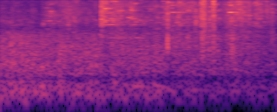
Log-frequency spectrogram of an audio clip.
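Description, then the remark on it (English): Glass from explosions in a Russian airstrike on a maternity hospital in Mariupol, Ukraine, shatters and rains down onto the street in several sharp, bright crashes and tinkles over a steady, rough roar of background noise; no distinct blast stands out. “In video captured from the scene, glass from the explosions shatters onto the street.”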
